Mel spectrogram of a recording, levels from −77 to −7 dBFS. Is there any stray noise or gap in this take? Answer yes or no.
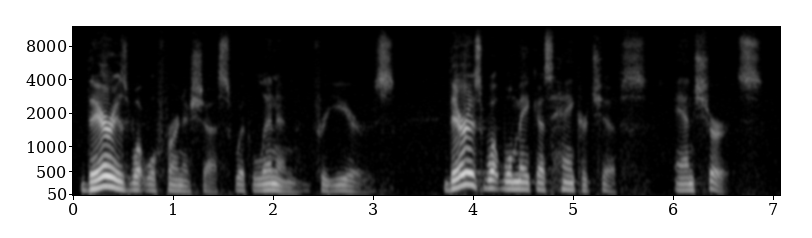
no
